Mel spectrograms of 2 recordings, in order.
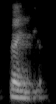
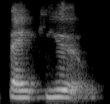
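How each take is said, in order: First: It is said casually, without real feeling. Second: It is said warmly, with deep feeling.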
